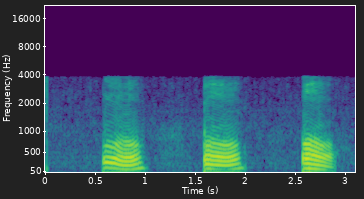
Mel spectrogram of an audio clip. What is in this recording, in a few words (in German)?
"o", German alphabet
